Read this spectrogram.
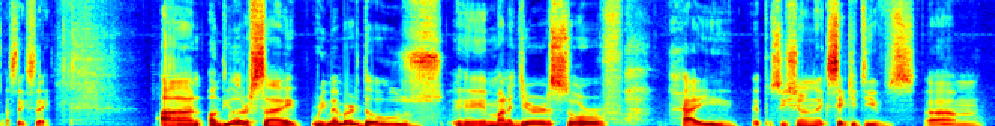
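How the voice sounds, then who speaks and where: A hesitant man with a Chilean accent gives an unscripted business presentation, full of restarts and "like." His voice is fairly low in pitch and a bit bright.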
